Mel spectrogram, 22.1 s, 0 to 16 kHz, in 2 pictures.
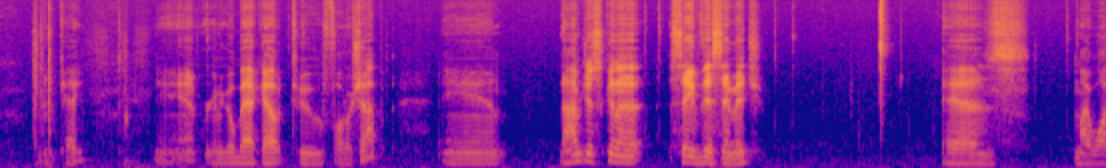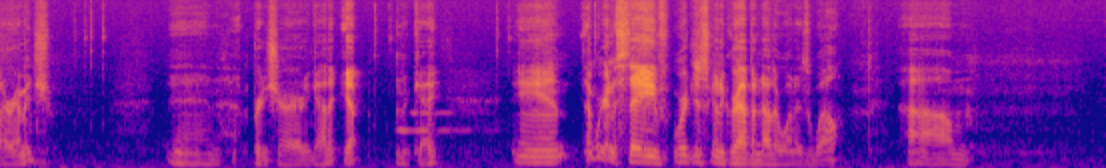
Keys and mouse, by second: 0.0-0.1 typing, 0.4 KP_Enter, 2.0 click, 6.5 right click, 7.8 click, 10.7 click, 14.9 click.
